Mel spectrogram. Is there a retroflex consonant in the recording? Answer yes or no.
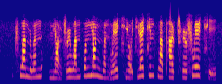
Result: yes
